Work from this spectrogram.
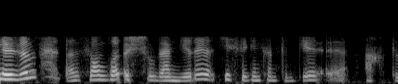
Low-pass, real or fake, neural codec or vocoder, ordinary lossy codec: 3.6 kHz; fake; codec, 16 kHz in and 24 kHz out, 0.6 kbps, FireRedTTS-2 codec; none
